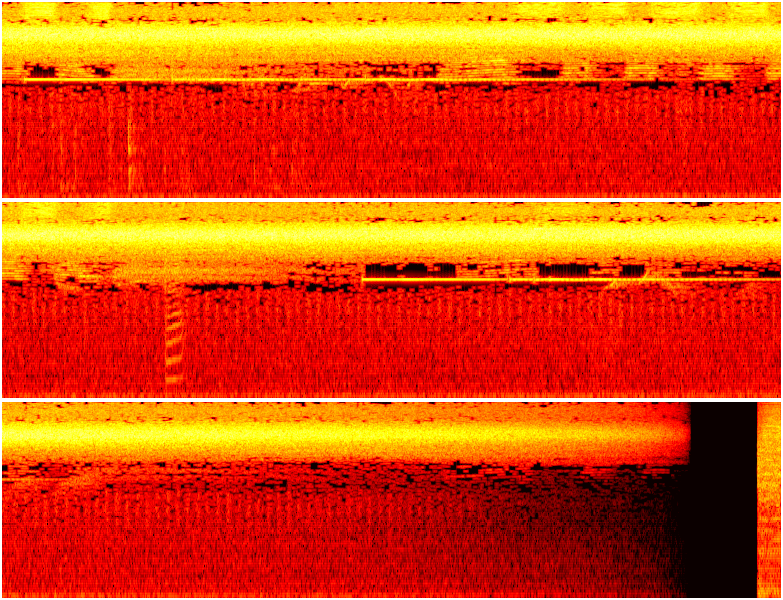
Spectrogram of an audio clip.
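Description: Steady, high-pitched insect chorus of continuous buzzing trills, with a thinner steady tone that comes and goes beneath it. It fades out over the last few seconds.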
